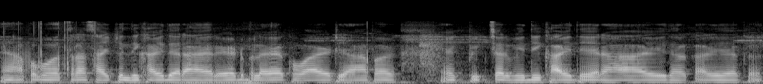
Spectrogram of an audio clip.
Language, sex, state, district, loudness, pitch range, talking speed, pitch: Hindi, male, Haryana, Rohtak, -18 LUFS, 100-105 Hz, 175 wpm, 100 Hz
